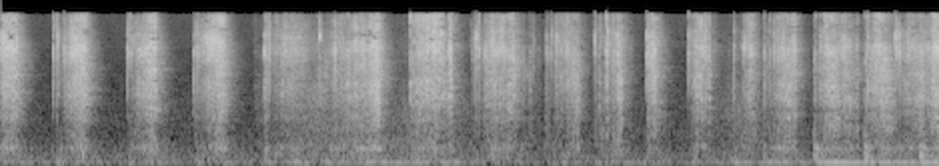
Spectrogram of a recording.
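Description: Long acrylic nails scratch the rough surface of a large, solid pink Himalayan salt double candle holder with two tealight holes, lit from within. Quick, uneven bursts of bright, dry rasping follow one another, each stroke cutting off sharply with almost no low end or ring.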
